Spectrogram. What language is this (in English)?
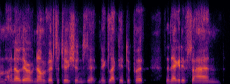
English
